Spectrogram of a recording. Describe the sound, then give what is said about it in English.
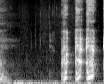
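A voice falls quiet for a moment, then a quick series of four harsh, gravelly throat-clearing bursts follows, loud and rhythmic, like someone clearing their throat before speaking. “Clear your throat.”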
